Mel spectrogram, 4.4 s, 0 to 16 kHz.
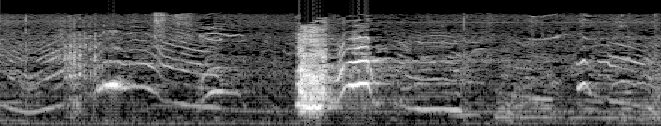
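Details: Rhodesian Ridgeback named Diesel at a dog show on 2 July 2017, more distracted by the surroundings in the second round; high, drawn-out whines that bend up and down, with a short sharp yelp in the middle and people talking nearby.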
